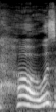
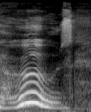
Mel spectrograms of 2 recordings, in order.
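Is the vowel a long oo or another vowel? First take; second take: another vowel; long oo. First: The vowel is not a long oo. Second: The vowel is a long oo sound. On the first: The speaker calls it wrong. "I don't say hose" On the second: The speaker calls it right. "which brings the oo sound"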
